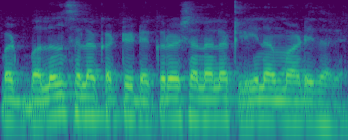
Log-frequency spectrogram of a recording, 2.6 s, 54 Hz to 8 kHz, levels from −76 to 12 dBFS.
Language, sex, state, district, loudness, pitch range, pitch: Kannada, male, Karnataka, Bellary, -14 LUFS, 110-120 Hz, 115 Hz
